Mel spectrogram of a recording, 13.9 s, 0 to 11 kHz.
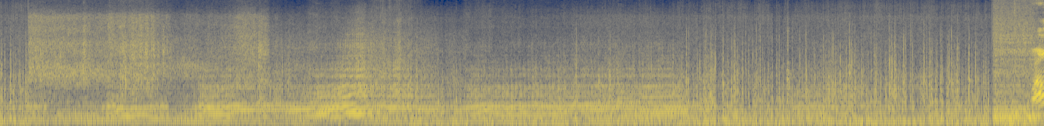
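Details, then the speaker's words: Toyota pickup with swapped 3.4L engine, new ECU, first drive after rebuild, hubs unlocked and transfer case in two-wheel drive: steady engine drone rising and falling with road speed, brakes audible, no rubbing or binding noise; earlier noise suspected in four-wheel-drive components. "well nothing really sounds or feels abnormal i can hear the brakes but that's about it"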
